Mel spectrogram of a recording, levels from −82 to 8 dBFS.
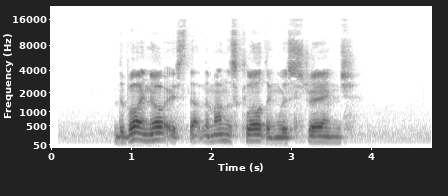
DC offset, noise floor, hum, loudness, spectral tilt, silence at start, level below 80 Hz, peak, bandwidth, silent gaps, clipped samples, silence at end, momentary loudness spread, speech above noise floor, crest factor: under 0.1%; -62 dBFS; none; -26 LUFS; -4 dB/octave; 0.8 s; -82 dBFS; -8 dBFS; 16 kHz; none; under 0.1%; 1 s; 14 LU; 36 dB; 20 dB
